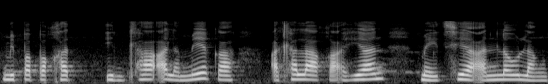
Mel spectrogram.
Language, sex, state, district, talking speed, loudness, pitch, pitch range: Mizo, female, Mizoram, Aizawl, 165 wpm, -16 LUFS, 215 Hz, 205-230 Hz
